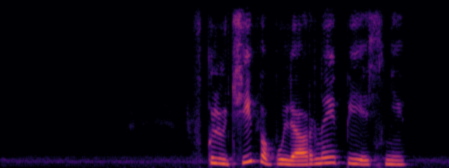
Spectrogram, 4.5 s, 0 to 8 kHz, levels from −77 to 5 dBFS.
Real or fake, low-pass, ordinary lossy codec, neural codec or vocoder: fake; none; none; codec, 16 kHz, 8 kbps, FunCodec, trained on LibriTTS, 25 frames a second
